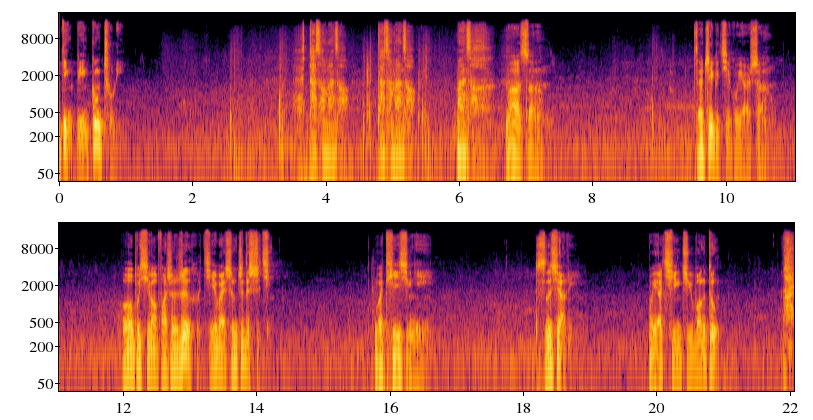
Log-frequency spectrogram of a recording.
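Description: A middle-aged man speaks firmly and calmly nearby.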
